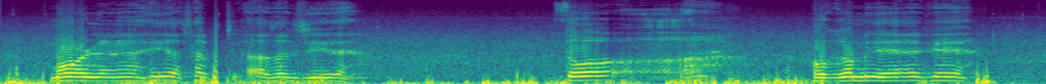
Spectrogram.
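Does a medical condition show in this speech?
Yes: difficulty speaking.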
